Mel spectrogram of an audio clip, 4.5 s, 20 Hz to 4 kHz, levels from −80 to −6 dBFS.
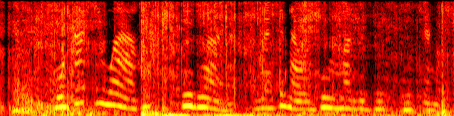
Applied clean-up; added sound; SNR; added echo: none; Tearing; -1 dB; none.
